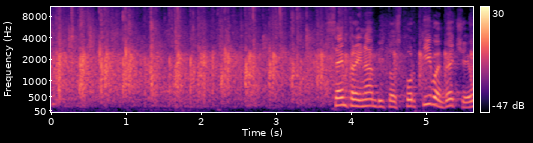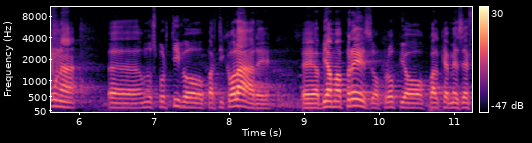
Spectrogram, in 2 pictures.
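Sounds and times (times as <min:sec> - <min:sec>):
applause: 0:00.0 - 0:05.9
speech: 0:03.8 - 0:11.2.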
